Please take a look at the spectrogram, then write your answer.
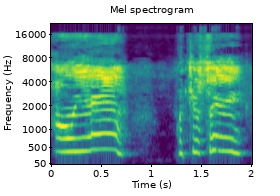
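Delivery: very high, squeaky "Oh, yeah?" dare; squeaky taunting toy. Pretend. One toy squeaking a dare at the train. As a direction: squeak it out like a cheeky little toy picking a fight. Toys quarrel in pretend play.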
